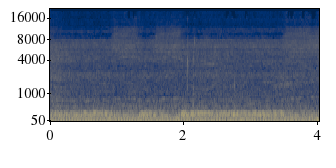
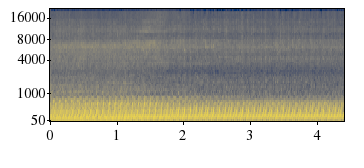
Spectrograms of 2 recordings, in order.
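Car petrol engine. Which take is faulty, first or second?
first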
